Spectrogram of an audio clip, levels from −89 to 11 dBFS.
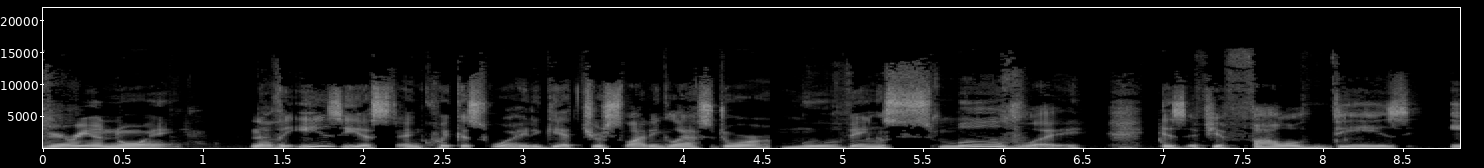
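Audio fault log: Throughout: noise suppressor applied to music or sounds. A speech-tuned suppressor treats held tones and tails as noise, so level swings by roughly 5 dB and pumps.
0.8–1.3 s: sound cut by the noise suppressor. The suppressor mistook this passage for noise, dropping it by up to about 19 dB for around 400 ms in total, so it sinks and thins.
4.49 s and 7.93 s: lost LE Audio frames. Dropped Bluetooth frames were concealed by repeating the last spectrum with randomised signs, smearing tones into noise for 37.5 ms, then 112.5 ms, the longer gap fading away.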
